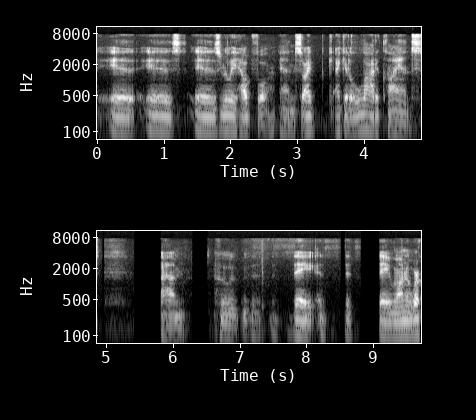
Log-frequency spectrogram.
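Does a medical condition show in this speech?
Yes: stuttering; stuttering since age 4-6, lifelong, covert through youth and early adulthood, open since mid-20s; h sounds hardest, difficulty saying names beginning with h; here repeated sounds, prolonged sounds.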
